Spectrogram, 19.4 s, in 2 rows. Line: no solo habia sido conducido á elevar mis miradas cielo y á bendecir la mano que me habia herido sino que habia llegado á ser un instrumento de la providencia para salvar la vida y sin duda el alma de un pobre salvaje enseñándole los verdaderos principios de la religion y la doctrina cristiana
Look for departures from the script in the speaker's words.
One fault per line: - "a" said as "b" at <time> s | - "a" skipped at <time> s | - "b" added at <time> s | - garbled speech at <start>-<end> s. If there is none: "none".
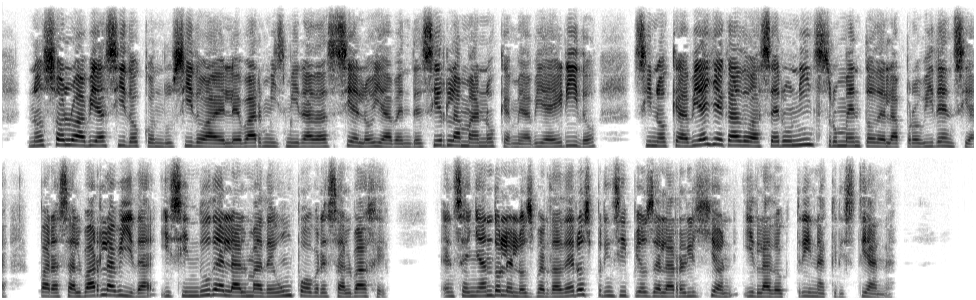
none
